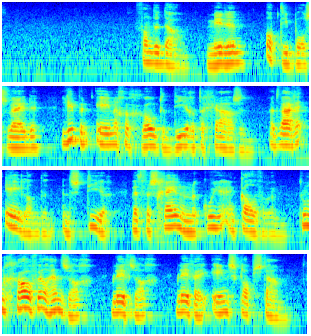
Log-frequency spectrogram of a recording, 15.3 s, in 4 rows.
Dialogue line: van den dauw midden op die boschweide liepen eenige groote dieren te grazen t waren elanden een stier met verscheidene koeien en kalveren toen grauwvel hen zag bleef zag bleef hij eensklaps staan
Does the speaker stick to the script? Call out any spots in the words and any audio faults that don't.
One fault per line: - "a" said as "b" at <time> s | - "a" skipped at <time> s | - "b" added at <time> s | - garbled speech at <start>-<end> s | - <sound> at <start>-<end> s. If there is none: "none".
none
